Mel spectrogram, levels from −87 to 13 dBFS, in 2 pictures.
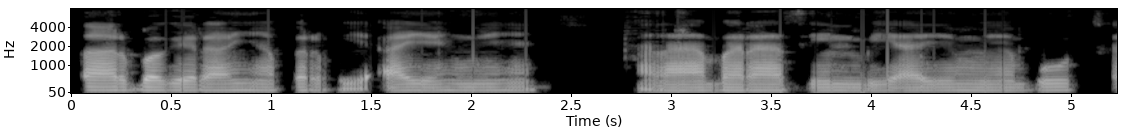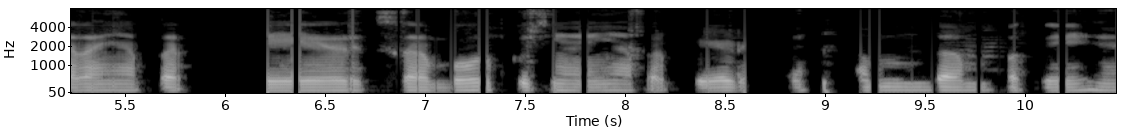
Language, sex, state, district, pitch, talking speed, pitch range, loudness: Hindi, male, Chhattisgarh, Raigarh, 115 Hz, 180 wpm, 110-120 Hz, -24 LUFS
